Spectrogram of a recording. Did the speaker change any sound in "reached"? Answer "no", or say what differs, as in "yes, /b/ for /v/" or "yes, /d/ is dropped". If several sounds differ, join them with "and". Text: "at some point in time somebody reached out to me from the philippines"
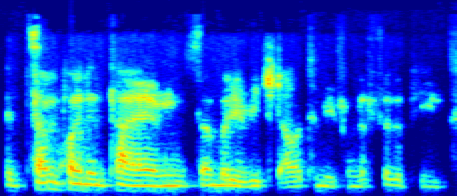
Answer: no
